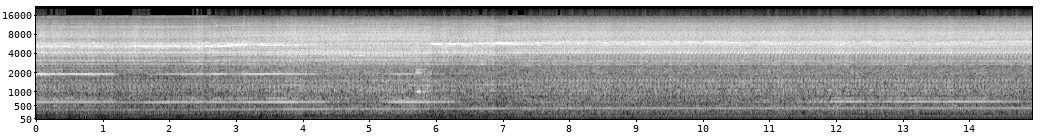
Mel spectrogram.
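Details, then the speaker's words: 2.2 kW motor on a Korean variable frequency drive: strange sounds at start, high thin whistle with warbling tones and jerking when speed changes; owner suspects drive settings or the drive itself, plans swap to Danfoss. "и когда он запускается он издает странные звуки и потом в процессе когда я меняю скорость сидят дергаться меня это напрягает ."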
